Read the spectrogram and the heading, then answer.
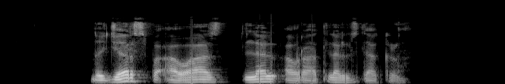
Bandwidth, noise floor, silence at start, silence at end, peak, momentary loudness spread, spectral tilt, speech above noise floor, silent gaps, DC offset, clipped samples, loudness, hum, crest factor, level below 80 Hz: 9.6 kHz; under -90 dBFS; 0.9 s; 1 s; -2 dBFS; 15 LU; -5 dB/octave; over 70 dB; none; under 0.1%; under 0.1%; -21 LUFS; none; 20 dB; -52 dBFS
